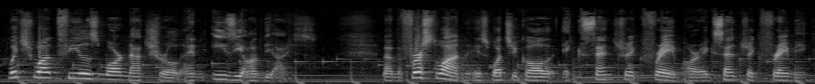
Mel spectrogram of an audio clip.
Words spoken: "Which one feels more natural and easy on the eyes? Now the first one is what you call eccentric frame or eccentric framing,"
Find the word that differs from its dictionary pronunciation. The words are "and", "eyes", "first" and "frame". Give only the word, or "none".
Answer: eyes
